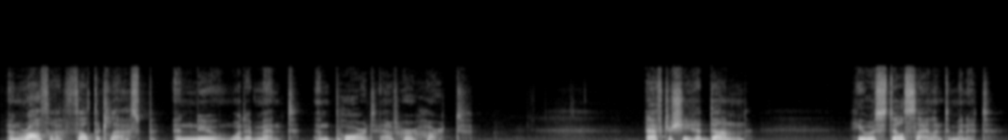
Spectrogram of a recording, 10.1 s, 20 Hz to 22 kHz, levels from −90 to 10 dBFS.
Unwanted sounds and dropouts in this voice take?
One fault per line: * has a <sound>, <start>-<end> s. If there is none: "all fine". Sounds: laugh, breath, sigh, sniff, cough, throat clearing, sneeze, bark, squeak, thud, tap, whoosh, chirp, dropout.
all fine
